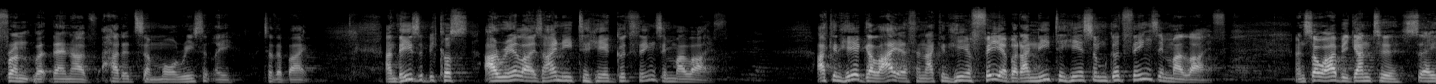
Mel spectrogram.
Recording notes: Recorded live at the Chesterfield Campus this is the message from the morning service on the 14th July 19.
